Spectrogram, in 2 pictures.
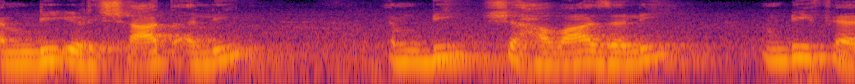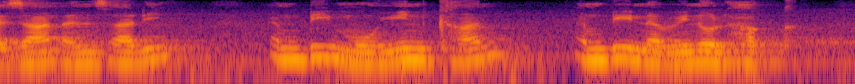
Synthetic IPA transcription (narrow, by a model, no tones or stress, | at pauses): ɛmɖiɪɾʃaːd̪ɐli | ɛmɖiʃɐɦʋaːzɐli | ɛmɖifɛːzaːnɐnzaːɾi | ɛmɖimoːiːnkʰaːn | ɛmɖinɐʋiːnʊlɦɐk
